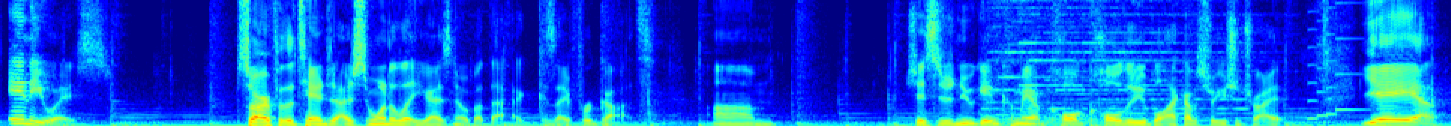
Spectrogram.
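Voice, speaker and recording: A man's voice: fairly low pitch, expressive, quick pace, soft background music. A man streaming a game, chatting casually and rambling to his chat. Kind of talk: casual gameplay commentary.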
